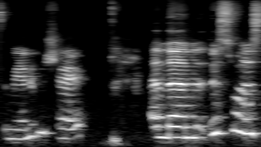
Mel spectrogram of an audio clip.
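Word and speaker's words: Bouchet: So I have the latest Amanda Boucher, and I always feel as if I'm going to say her name wrong, but it's Amanda Boucher.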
